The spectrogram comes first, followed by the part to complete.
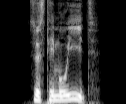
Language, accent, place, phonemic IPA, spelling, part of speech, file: German, Germany, Berlin, /zʏstemoˈiːt/, systemoid, adjective, De-systemoid.ogg
- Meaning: systemoid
